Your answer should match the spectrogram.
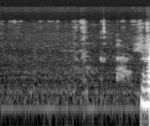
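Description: Ballpoint pen scratching faintly on paper as a word is handwritten, with a few light ticks of the pen tip in the middle.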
